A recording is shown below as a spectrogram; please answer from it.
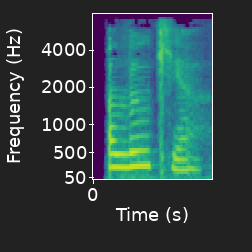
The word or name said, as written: aleukia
